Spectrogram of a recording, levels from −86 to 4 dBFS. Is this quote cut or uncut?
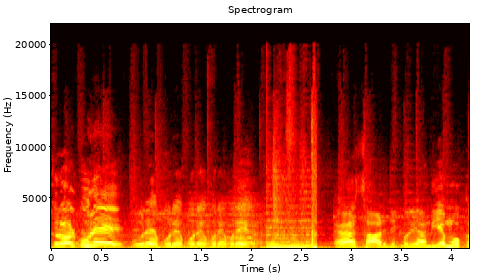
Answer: cut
